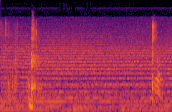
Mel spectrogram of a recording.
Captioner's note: coughing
